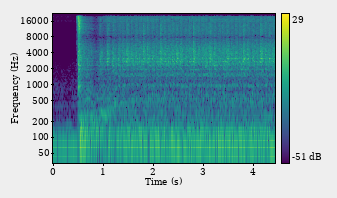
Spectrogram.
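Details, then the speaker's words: Airboat with Holley Sniper EFI and a distributor: starter turns the engine steadily for about four seconds but it never fires. Owner suspects no spark from his MSD wiring; the box flashed seven times, tied to the cylinder select switch. "something not working sounds like i don't have spark um which could be the way i have the nsd wired in"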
